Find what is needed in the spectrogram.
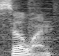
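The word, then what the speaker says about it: SONE: of fandom here so the name is pronounced so one signifying the group and the fans being together with so coming from the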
